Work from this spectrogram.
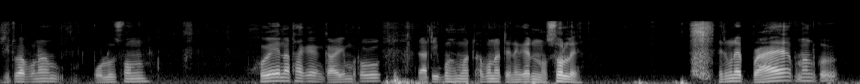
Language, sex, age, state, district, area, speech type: Assamese, male, 18-30, Assam, Lakhimpur, rural, spontaneous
